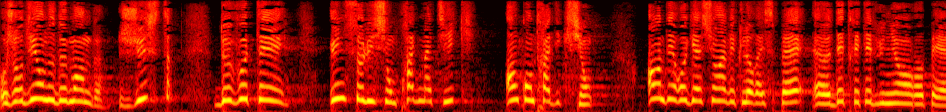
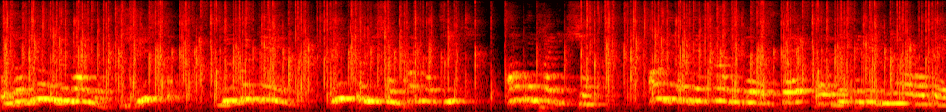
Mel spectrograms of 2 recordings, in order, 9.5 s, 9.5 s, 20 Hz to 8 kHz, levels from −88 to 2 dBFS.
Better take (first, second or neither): first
